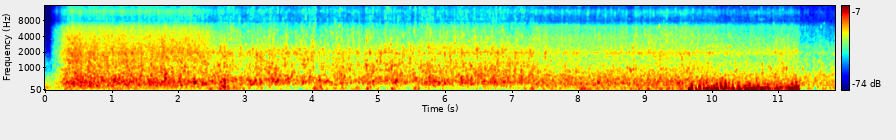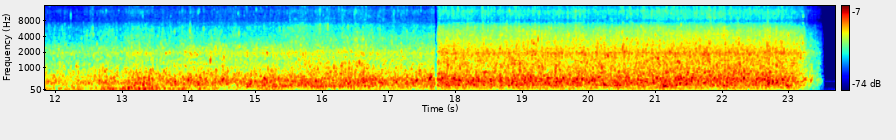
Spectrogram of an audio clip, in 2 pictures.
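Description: Swollen floodwater of a river rushing past in a steady roar, with a low rumble swelling about halfway through. The sound changes level abruptly a few times where the footage is cut.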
